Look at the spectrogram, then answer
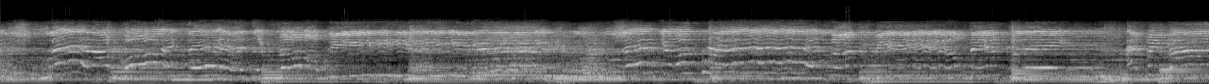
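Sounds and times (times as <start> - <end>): gospel song over speakers: 0.0 - 12.0.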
